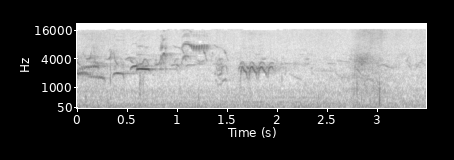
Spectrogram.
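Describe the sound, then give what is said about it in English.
Blackbird singing from a branch above a marsh drain: faint, varied whistled phrases over a steady background hiss. “there's a blackbird just sitting obligingly out on a branch singing for us.”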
